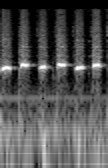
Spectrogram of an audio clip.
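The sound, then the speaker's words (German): A person whistling in imitation of a tit's song, six quick, evenly spaced high notes repeated in a steady rhythm. “Och, wir haben einen Peter Maffay-Vogel bei uns im Garten. Wenn ich das mal sagen darf, das ist eine Meise.”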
